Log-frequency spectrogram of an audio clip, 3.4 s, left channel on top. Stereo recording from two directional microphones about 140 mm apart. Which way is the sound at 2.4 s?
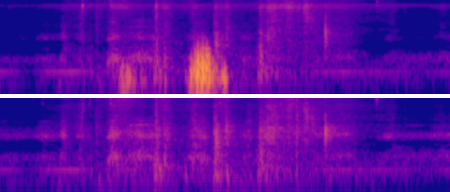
40° right (ahead or behind).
